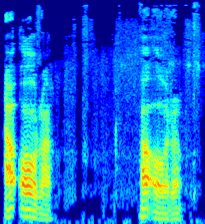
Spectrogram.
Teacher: Spelled H-O-R-A means hour, and the H is not pronounced in Spanish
